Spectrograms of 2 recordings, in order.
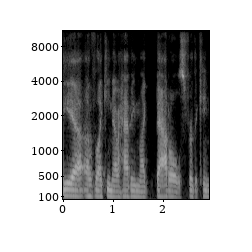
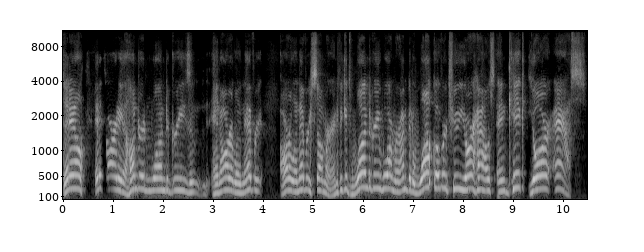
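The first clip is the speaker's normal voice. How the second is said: higher, louder Texan dad rant; Hank Hill voice; 10 semitones higher, 5 dB louder than usual. Retold or imitated. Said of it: "that was so good".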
